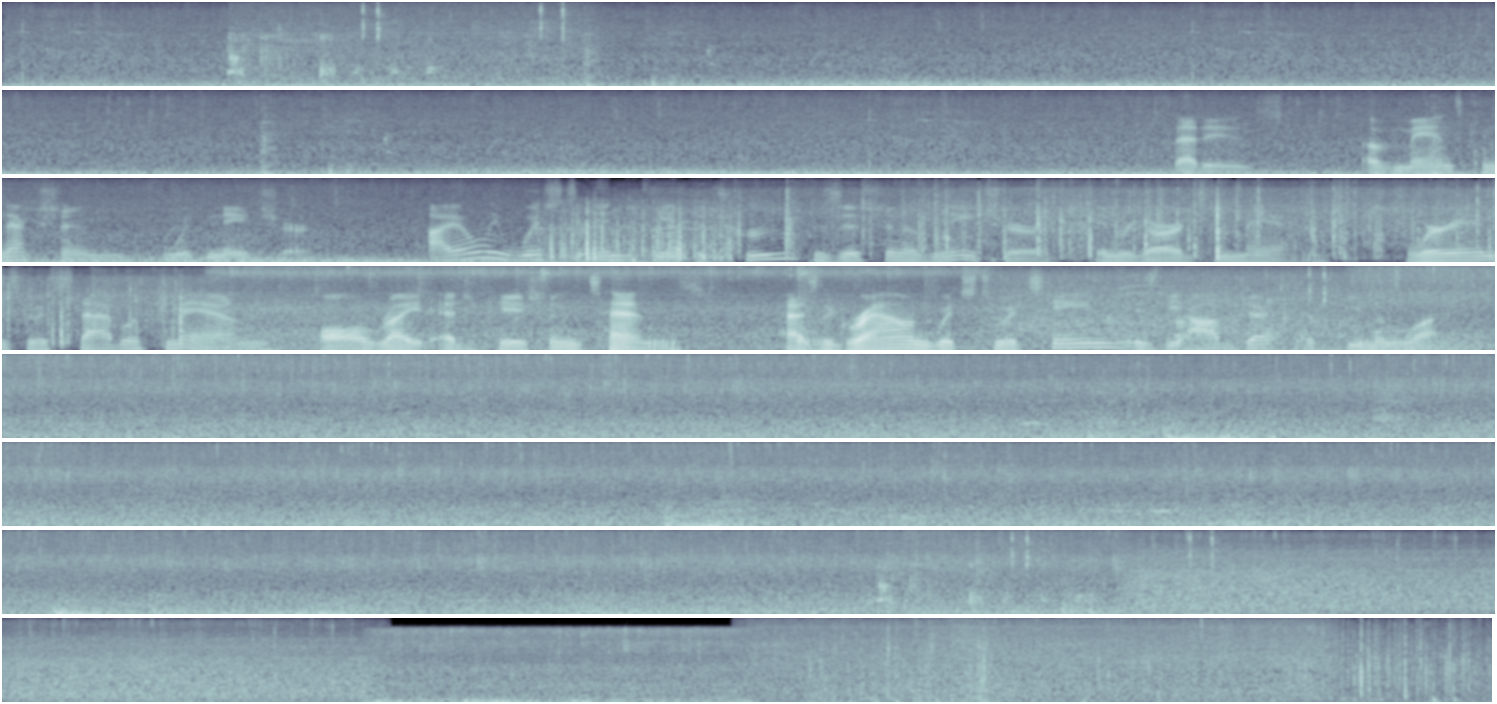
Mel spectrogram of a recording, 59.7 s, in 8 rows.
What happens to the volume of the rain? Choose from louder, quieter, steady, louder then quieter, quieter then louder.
louder.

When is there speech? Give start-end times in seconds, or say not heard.
13.3-29.7.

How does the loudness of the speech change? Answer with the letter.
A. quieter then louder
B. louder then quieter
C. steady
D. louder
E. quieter
D.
